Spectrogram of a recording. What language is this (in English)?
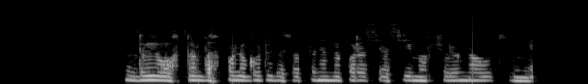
Pashto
